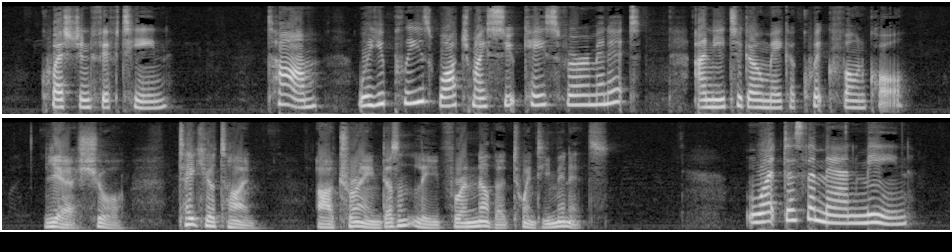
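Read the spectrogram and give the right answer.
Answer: He'll watch her suitcase; there is plenty of time before the train leaves.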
